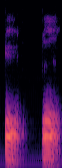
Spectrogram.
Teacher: আর কফ, এটা আবার মোটা আওয়াজে জিহ্বার গোড়া থেকে উচ্চারণ করতে হবে। ক, ক। কফের একটা ধাক্কা আছে, এই ধাক্কাটা না দিলে আবার কফ কিন্তু ইজি হবে না। · কফের একটা ধাক্কা আছে, এই ধাক্কাটা না দিলে আবার কফ কিন্তু ইজি হবে না। এই জন্য কফের নিজস্ব যে ধাক্কা আছে সেই ধাক্কাটা ইনশাল্লাহ দিতে হবে।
